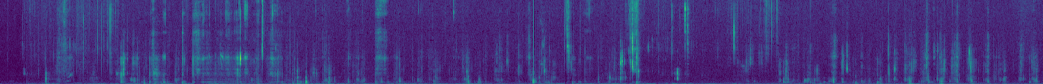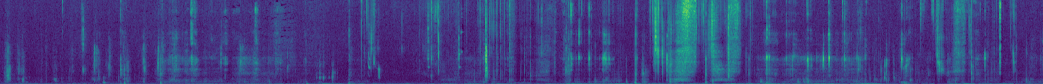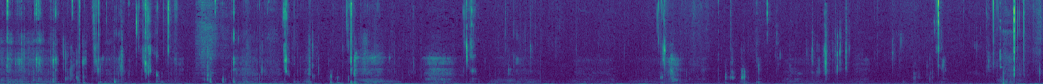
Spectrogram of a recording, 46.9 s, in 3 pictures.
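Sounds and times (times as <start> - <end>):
close-up wet chewing: 0.3 - 46.9.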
